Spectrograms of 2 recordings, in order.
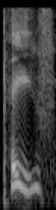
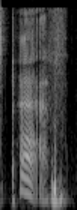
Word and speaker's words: path: abrev over the a because it's short it's not pave it's path and we'll put an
